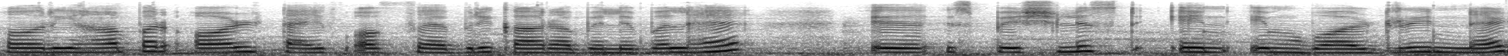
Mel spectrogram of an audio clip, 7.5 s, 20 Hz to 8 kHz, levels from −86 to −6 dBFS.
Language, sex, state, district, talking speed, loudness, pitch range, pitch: Hindi, female, Uttar Pradesh, Muzaffarnagar, 120 wpm, -14 LUFS, 210-235 Hz, 225 Hz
